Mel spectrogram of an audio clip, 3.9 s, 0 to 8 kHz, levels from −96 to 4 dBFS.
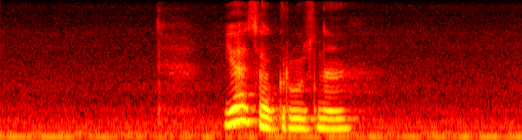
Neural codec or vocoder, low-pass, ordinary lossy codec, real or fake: none; none; none; real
